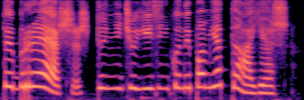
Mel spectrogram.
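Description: A woman reading a story aloud, putting on the voices of taunting schoolchildren who shout and jeer. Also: a little slow, no room sound, clean studio sound, full character voice. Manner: shrill, jeering shouts.

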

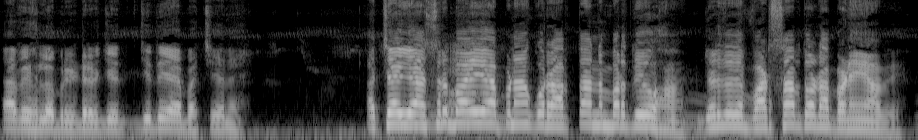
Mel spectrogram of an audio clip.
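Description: A man's voice: high voice, expressive, brisk, a bit bright. A male host of a goat farming channel from Pakistan, interviewing a farmer outdoors at his farm, asking questions and repeating the answers back.

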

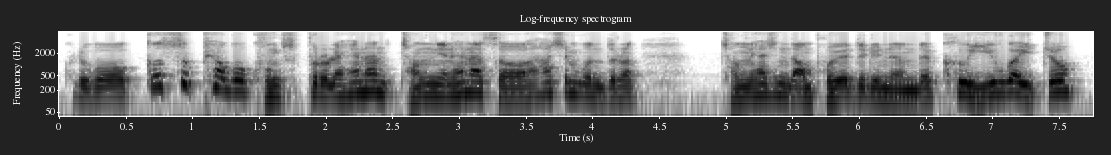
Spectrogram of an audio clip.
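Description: A man speaking a regional Korean dialect hosts a lottery channel, chatting with viewers and repeatedly asking "그죠?" to seek their agreement. His mid-range voice is animated and dark-toned, at a moderate pace.

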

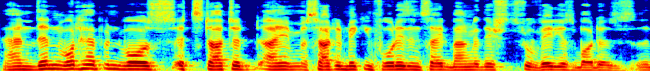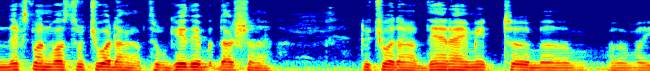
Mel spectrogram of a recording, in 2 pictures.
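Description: A man's voice: medium pitch, steady tone, normal speed, darkish tone. An older man from India recalling past events in an oral history interview, talking hesitantly with many fillers and restarts. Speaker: interviewee recalling wartime reporting.

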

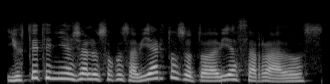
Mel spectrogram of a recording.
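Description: Formal male interrogator, measured and patient; woman audiobook reader doing him. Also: mid-range voice, expressive, darkish tone, close to an everyday voice. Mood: probing. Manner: slow, formal, questioning. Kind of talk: audiobook character reading.

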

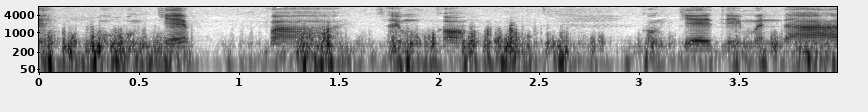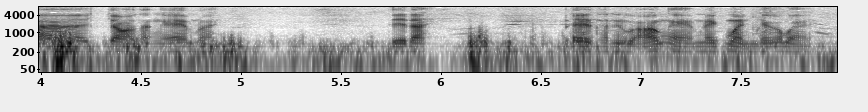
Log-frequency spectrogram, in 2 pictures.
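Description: A young man vlogging his fishing day on a lakeshore, talking to viewers with excitement. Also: mid-range voice, background noise. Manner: excited, addresses viewers often. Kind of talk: casual outdoor fishing vlog. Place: outdoors on a lakeshore.

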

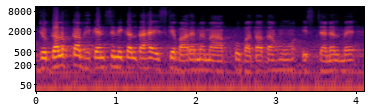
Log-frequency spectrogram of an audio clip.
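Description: This young man runs a job-vacancy channel and records on a webcam in an office room, speaking casually and reassuringly, with repetition and a frequent "theek hai". Slightly high and a bit fast, his delivery is flat, and the audio is dull with a little hiss or hum.

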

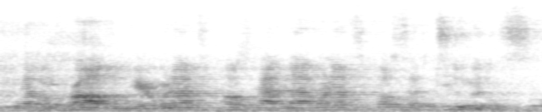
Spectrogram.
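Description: A man's voice: on the high side, steady tone, racing, muffled recording. A man in his thirties doing playful, jokey kids party magician patter on stage, hyping up the children. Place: library auditorium stage, indoors. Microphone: distant audience camera. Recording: roomy, noisy hall recorded from far off.

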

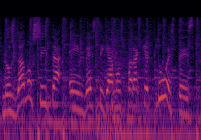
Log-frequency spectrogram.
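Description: A woman's voice: high voice, lively intonation, normal speed, over music. A woman reading an upbeat, polished promotional voice-over for a TV show.

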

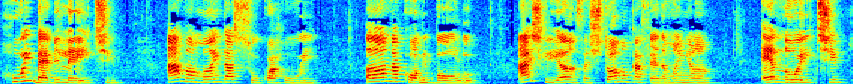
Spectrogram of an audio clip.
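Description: Slow, clear-speaking Brazilian woman teacher. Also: on the high side. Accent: Brazilian Portuguese. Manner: reads words slowly and clearly, warmly affectionate with children. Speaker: first-grade teacher. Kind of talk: slow, clear classroom lesson. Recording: echoey room.

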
